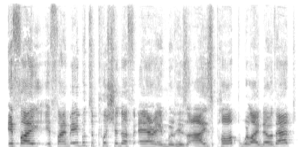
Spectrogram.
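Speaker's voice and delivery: high, curious, odd aristocrat; eccentric noble voice. Acted. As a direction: play a gleeful eccentric. GM voices Caligula, high pitched.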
